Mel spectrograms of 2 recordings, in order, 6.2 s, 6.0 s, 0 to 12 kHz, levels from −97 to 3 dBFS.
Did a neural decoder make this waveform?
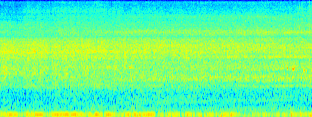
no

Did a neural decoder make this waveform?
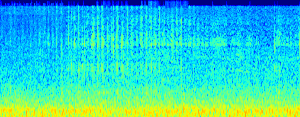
no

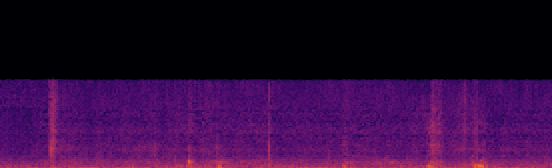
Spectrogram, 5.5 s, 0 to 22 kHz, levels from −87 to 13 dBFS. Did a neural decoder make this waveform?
yes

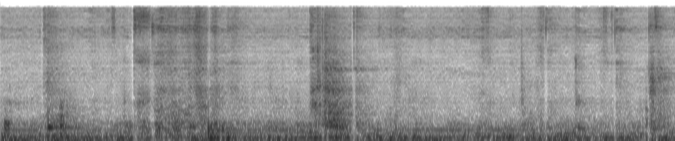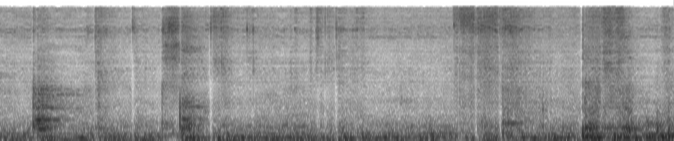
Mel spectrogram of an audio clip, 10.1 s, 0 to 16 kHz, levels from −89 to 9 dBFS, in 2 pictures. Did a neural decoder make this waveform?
yes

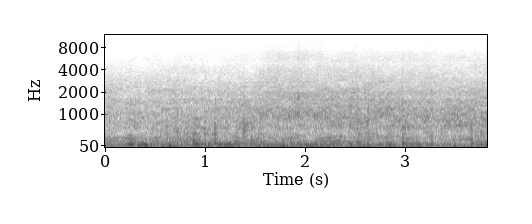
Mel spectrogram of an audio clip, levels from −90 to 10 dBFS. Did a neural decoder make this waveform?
yes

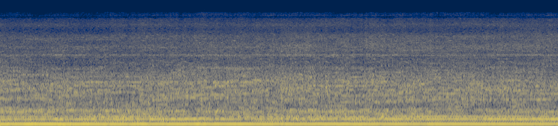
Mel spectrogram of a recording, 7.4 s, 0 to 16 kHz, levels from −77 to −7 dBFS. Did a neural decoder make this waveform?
yes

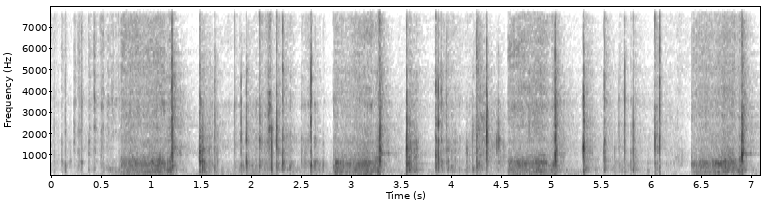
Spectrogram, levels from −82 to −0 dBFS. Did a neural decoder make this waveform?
yes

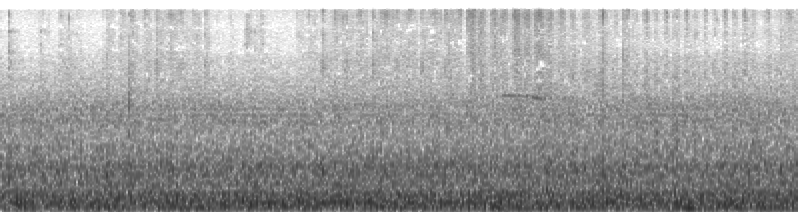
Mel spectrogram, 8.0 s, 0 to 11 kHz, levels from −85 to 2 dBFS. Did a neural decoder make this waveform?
no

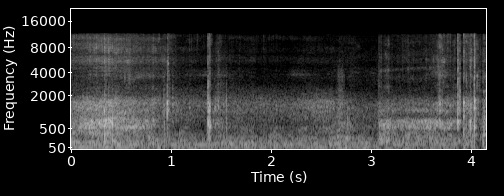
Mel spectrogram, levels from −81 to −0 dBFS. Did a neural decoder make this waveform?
no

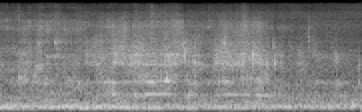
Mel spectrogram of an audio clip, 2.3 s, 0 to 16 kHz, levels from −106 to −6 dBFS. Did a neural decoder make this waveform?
yes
